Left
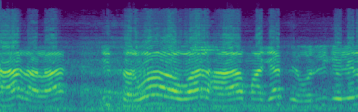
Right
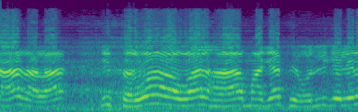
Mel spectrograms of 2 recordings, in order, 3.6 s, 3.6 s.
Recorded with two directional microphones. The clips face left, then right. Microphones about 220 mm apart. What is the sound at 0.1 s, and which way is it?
Vehicle, 25° right (ahead or behind).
